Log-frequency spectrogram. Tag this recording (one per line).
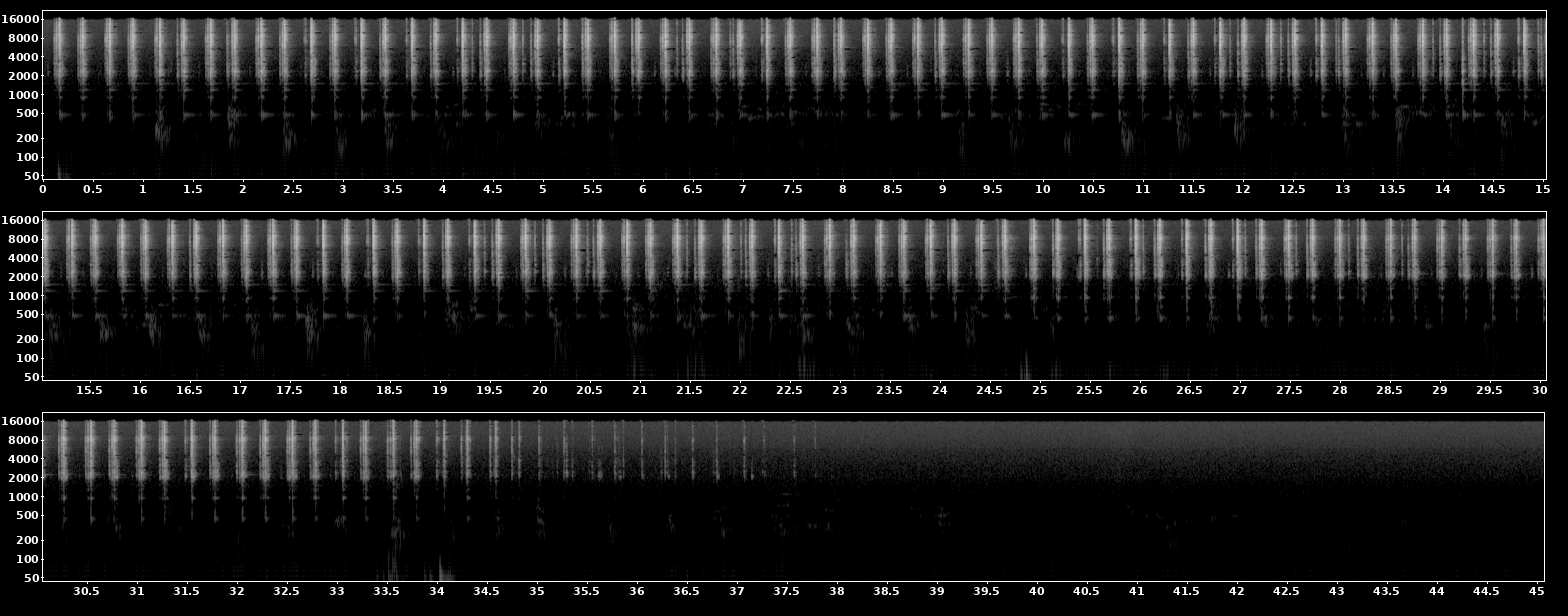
clock
machine
tick-tock
tic-tac
time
